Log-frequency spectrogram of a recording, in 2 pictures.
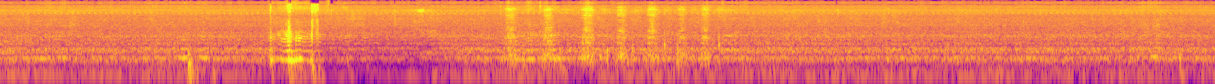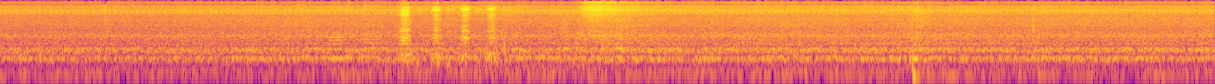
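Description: Honey bees buzz around an open hive during a fall inspection, a steady, close drone filling the whole stretch, with a few brief knocks and scrapes of handling near the start and middle.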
